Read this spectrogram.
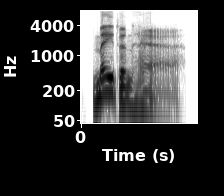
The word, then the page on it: maidenhair: British English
